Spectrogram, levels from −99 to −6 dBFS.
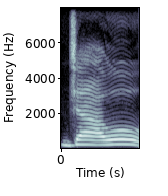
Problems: none marked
